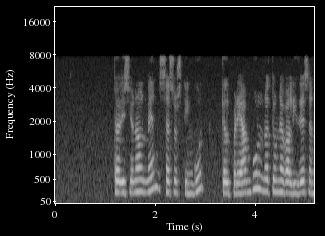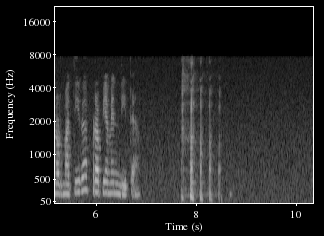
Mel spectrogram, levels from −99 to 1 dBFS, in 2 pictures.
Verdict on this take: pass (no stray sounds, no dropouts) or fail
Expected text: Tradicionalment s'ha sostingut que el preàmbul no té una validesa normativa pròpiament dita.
fail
